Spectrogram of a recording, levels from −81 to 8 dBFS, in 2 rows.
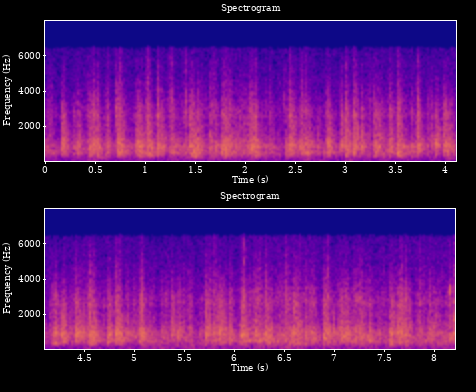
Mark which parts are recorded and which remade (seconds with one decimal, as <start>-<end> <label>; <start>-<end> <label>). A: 0.0-2.0 remade; 2.0-3.5 recorded; 3.5-4.2 remade; 4.2-6.2 recorded; 6.2-8.2 remade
